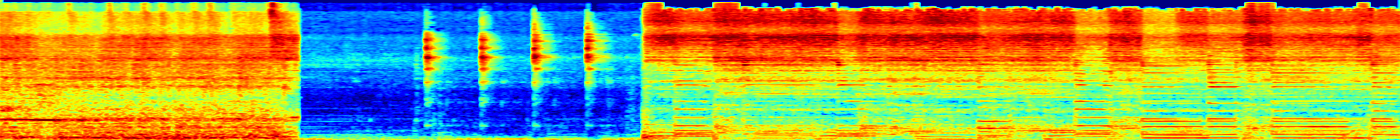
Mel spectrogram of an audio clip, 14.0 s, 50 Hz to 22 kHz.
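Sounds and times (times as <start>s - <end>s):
loud guitar chords and drums: 0.0s - 3.0s, 6.4s - 14.0s.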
